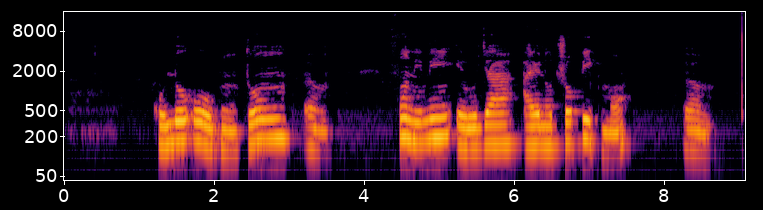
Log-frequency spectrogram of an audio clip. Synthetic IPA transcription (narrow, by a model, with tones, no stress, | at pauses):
ko˨lo˧ʔo˦˨ɡũ˨to˨˦n˦˨m˨ | fũ˦nĩ˧nĩ˦e˦˨ɾo˨d͡ʒa˧a˧jɛ˧nõ˧tɾɔ˦pi˦˨kmɔ̃˨˦˨ | m̩˨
